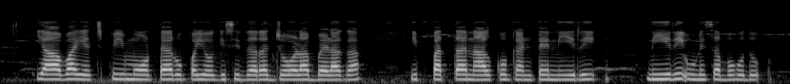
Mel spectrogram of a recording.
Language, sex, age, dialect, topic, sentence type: Kannada, female, 18-24, Northeastern, agriculture, question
